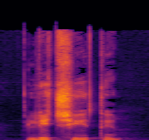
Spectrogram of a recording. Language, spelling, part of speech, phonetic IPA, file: Ukrainian, лічити, verb, [lʲiˈt͡ʃɪte], Uk-лічити.ogg
- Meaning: to count (enumerate or determine number of)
